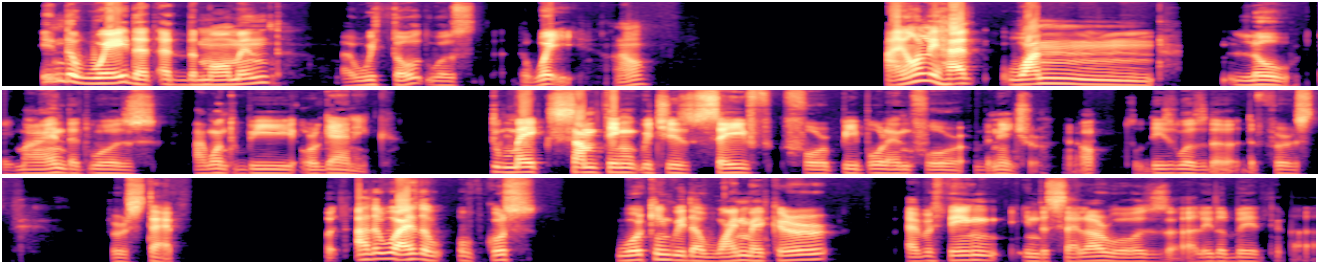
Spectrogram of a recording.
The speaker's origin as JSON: {"language": "English", "town": "Milan", "region": "Lombardy", "country": "Italy", "tie": "born or raised there", "said": "my father was an engineer, so he left the region in the 60s and 70s. And so we grew up in Milano, me and my brother."}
